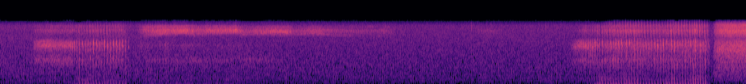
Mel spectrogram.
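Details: Snoring during sleep: long, noisy, rasping breaths with a purr-like flutter and a quiet pause between them.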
